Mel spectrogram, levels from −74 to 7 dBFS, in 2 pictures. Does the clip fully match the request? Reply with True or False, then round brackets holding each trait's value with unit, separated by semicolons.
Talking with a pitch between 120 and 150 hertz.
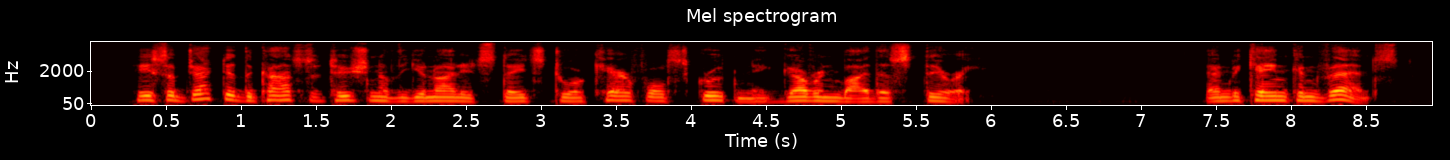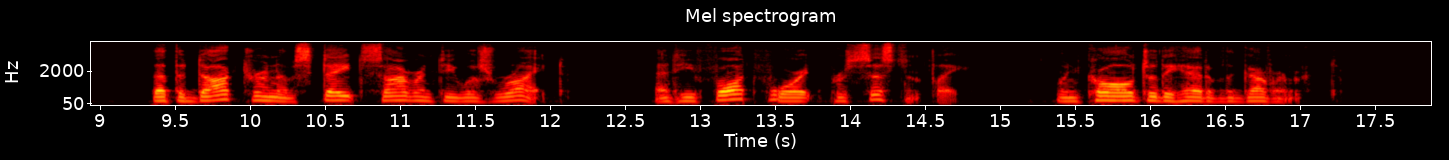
True (135 Hz)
